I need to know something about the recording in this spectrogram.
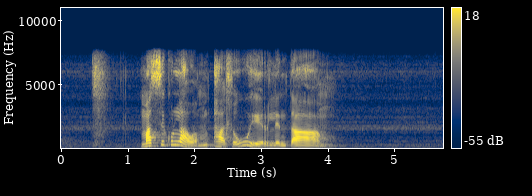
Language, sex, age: Tsonga, male, 20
